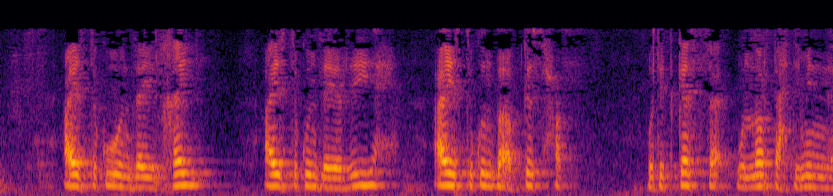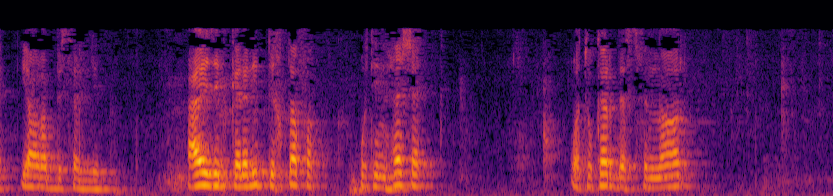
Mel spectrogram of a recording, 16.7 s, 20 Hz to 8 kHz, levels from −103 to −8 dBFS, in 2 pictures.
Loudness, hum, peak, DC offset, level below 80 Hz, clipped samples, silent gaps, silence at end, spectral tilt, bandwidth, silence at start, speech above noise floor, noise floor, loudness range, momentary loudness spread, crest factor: -34 LUFS; none; -12 dBFS; under 0.1%; -68 dBFS; under 0.1%; none; 0.5 s; -5.5 dB/octave; 5.2 kHz; 0 s; 31 dB; -64 dBFS; 6 LU; 13 LU; 22 dB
